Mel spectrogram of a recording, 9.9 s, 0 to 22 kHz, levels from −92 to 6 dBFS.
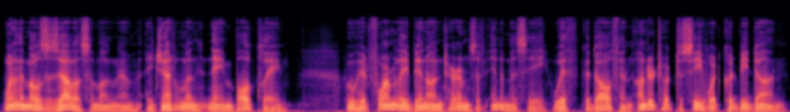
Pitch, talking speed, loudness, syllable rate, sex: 95 Hz, 170 wpm, -19 LUFS, 5.1 syllables/s, male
